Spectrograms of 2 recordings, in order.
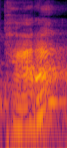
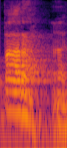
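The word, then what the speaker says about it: בָּרָא: 그러니까 파레시트라는 건 뭐냐면 우리가 흔히 바라 이렇게 표현하지만 좀 더 정확한 발음을 한다면 보통 빠라, 창조하다.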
